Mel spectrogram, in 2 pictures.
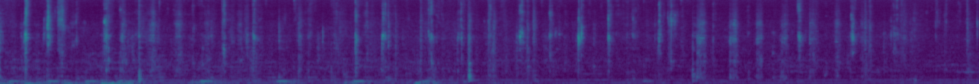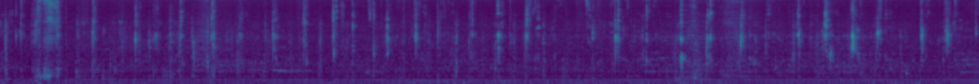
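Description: A person chewing rice and curry eaten by hand, with many irregular wet mouth clicks and smacks. A steady low hum runs underneath.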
